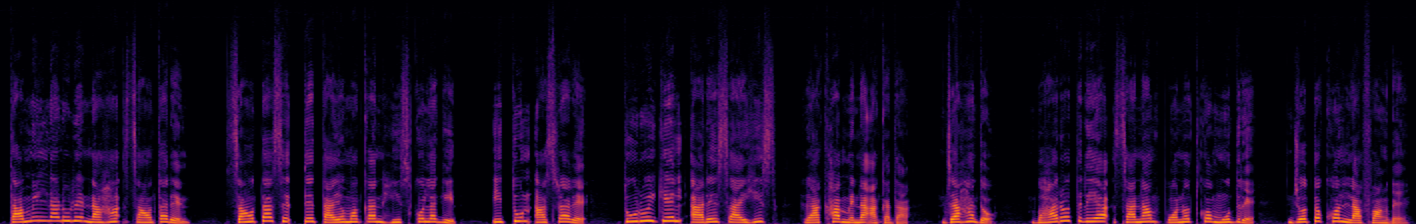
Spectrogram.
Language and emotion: Santali, neutral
